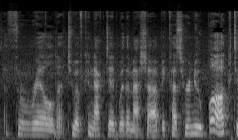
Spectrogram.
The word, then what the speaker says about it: Emese: It is Emese.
